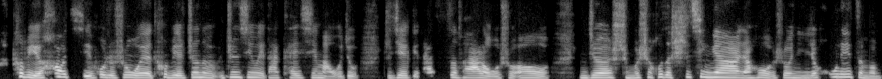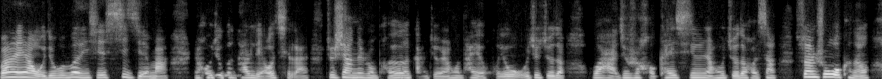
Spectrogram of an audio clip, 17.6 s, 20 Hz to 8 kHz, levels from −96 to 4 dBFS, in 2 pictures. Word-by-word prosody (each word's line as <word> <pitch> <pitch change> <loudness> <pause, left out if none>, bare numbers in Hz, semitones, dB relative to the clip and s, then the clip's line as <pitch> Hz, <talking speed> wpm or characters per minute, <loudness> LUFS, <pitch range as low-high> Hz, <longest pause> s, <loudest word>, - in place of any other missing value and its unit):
特 335 - +4
别 205 -4 +5
好 295 +5 +3
奇， 180 -7 0
或 250 +5 -1
者 210 - +1
说 240 +4 -2
我 215 - +3
也 215 -1 +5
特 270 - -6
别 215 -1 +2
真 240 +2 +1
的 200 -5 -3
真 255 -1 0
心 240 +1 -2
为 215 -3 -2
她 205 -1 -5
开 200 0 -5
心 215 +2 -7
嘛， 185 -6 0
我 155 - -5
就 175 +1 -4 0.2
直 185 - -11
接 205 0 0
给 - - -7
她 370 - -10 0.2
私 235 -1 -2
发 210 -1 +5
了， 180 - +4
我 160 0 -4
说 190 -1 0 0.3
你 195 -1 -3
这 220 0 +4
什 205 -2 -5
么 200 - -2
时 245 +3 -4
候 270 - -2
的 240 - +2
事 265 +5 -4
情 255 -2 +1
呀， 225 -2 +6
然 195 0 +2
后 225 +1 -1
我 195 - 0
说 210 +1 -3
你 190 -1 -4
这 210 - -1
婚 285 +5 -4
礼 275 0 0
怎 230 -5 -3
么 165 -1 -4
办 245 +5 +6
呀？ 235 -3 +8
我 175 - +3
就 205 +2 -1
会 220 - -1
问 235 0 +4
一 210 - -3
些 225 +2 -3
细 255 +4 -6
节 170 -7 -2
嘛， 165 +1 -2 0.2
然 190 - -9
后 215 -1 -2
就 220 0 -4
跟 225 0 -7
她 200 +1 -4
聊 175 -2 0
起 190 -3 -8
来， 185 - -7
就 235 - -3
像 230 0 +2
那 220 - -1
种 190 -3 -2
朋 180 +2 -6
友 215 - +2
的 205 -2 0
感 160 - -13
觉， 165 -1 -9
然 160 0 -5
后 185 - -5
她 200 - -9
也 165 - -4
回 165 -1 -7
我， 170 -1 +1
我 170 - -4
就 225 +5 -3
觉 190 -3 -1
得， 190 -2 0 0.2
哇， 210 0 -1
就 205 - -4
是 210 - -3
好 - - -6
开 215 0 -2
心， 215 +2 -3
然 180 - 0
后 195 +2 -2
觉 190 -1 -1
得 205 - +2
好 175 - -4
像 195 +2 -4 0.2
虽 290 - +2
然 280 - +6
说 285 +2 +5
我 250 -3 +10
可 205 - -7
能， 180 +1 -1
210 Hz, 365 characters per minute, -22 LUFS, 185-230 Hz, 0.3 s, 我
